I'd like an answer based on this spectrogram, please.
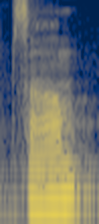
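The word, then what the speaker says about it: calm: code इसी तरीके से साम अब यहां पर भी एल की आवाज नहीं है और काफ गाय का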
